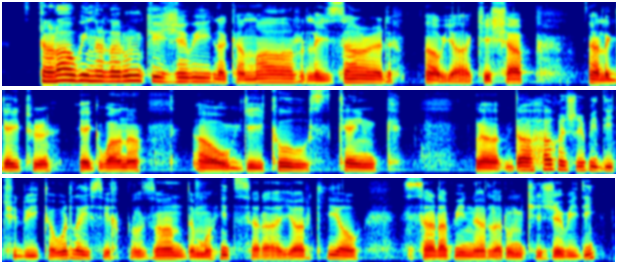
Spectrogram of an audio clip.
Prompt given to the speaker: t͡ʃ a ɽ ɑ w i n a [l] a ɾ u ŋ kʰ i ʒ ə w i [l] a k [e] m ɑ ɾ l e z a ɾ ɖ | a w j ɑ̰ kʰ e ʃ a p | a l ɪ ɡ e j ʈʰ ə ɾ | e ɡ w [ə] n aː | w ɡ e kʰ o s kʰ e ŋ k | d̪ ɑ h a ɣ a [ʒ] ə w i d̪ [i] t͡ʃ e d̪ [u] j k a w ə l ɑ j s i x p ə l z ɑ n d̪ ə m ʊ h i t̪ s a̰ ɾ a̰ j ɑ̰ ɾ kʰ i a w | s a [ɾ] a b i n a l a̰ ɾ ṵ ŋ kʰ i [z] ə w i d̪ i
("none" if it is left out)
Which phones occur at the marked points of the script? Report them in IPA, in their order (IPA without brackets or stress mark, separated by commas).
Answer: l, l, a, ɑ, ʒ, i, u, ɽ, ʒ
